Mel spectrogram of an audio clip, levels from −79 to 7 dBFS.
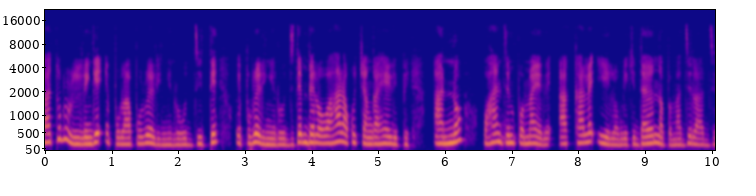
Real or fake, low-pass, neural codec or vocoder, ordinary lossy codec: real; 14.4 kHz; none; Opus, 64 kbps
